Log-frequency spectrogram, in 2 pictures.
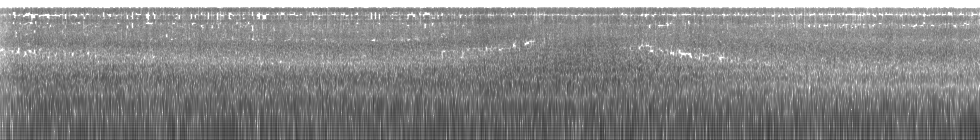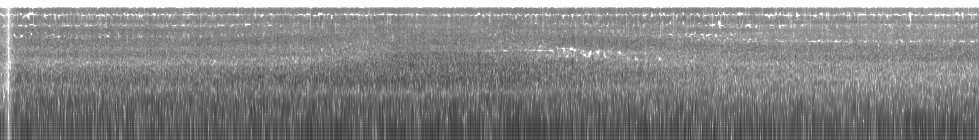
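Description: Steady, dense splashing of an outdoor water fountain to the speaker's right, recorded with a Rode microphone while vlogging, a loud continuous hiss and patter of falling water that fills the whole recording with slowly shifting tone and no voices.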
